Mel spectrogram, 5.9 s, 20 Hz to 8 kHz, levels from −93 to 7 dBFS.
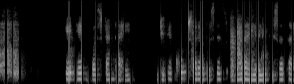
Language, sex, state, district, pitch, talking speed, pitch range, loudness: Marathi, female, Maharashtra, Solapur, 190 Hz, 130 wpm, 180-205 Hz, -38 LUFS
